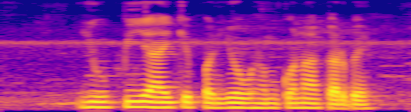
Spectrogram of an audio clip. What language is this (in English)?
Maithili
